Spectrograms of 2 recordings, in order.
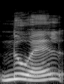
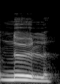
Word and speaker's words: Noël: Sa fonction principale est de signaler que deux voyelles se prononcent séparément. Le mot Noël s'entréma se prononcerait neul et la céréale maïs deviendrait mais qui indique une opposition.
